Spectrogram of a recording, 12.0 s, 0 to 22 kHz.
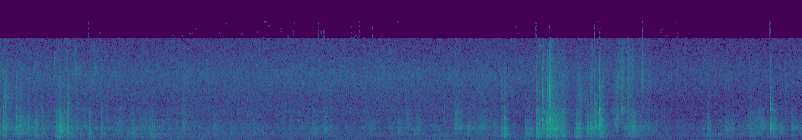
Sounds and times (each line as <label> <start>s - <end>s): Rattling of wooden prayer boards against the wind 0.0s - 2.7s
Rattling of wooden prayer boards against the wind 5.9s - 12.0s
